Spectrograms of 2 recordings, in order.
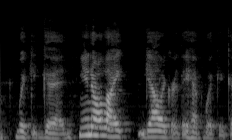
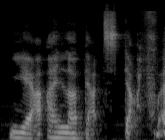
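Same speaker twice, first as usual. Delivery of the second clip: slow, lower, savoring delivery; dark relish; 4 semitones lower, 5 dB quieter, slower than usual. Real, not acted. Reviewer admitting a love of gothic creepy dark things, with relish.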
